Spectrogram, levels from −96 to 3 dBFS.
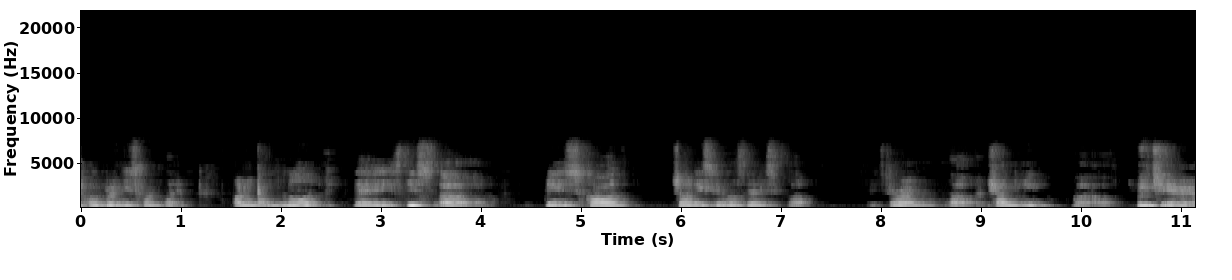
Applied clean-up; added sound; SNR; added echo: neural mask model DeepFilterNet 3.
